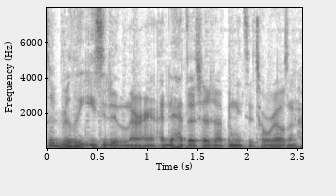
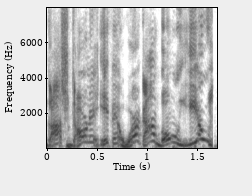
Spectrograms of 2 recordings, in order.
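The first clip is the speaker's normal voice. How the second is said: squeaky high defiance; jokingly stubborn, way up high; mock defiant; 4 dB louder than usual.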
